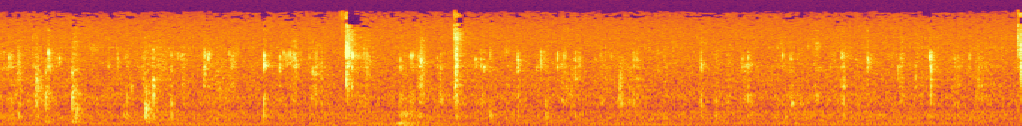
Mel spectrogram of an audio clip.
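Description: Close-up, wet chewing of boiled egg, with scattered soft clicks and smacks of the mouth, a few a second.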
